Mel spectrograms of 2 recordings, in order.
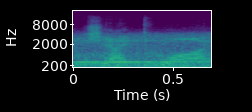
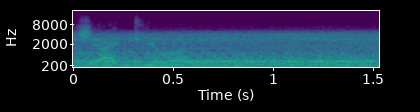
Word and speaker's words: Jaguar: Oh my god, and not Jaguar either, it's Jaguar.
